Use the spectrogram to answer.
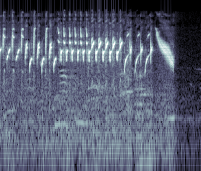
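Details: Powerful European goldfinch song: a rapid, unbroken stream of high tinkling twitters and chirps, several per second, closing with a long, descending slurred whistle.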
